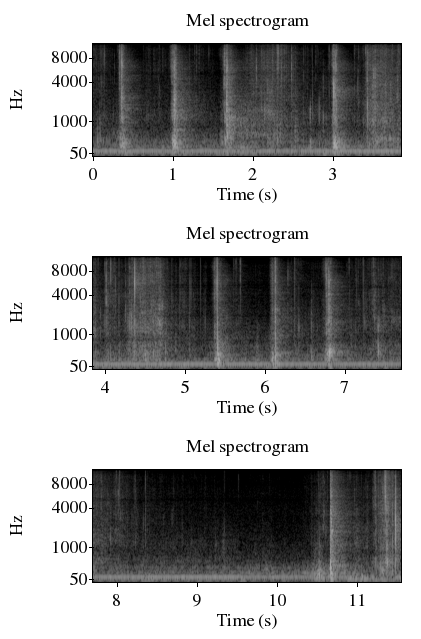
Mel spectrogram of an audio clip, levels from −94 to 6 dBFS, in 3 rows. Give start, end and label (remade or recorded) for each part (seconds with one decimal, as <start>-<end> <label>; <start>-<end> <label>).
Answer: 0.0-1.8 recorded; 1.8-2.6 remade; 2.6-4.8 recorded; 4.8-6.2 remade; 6.2-11.6 recorded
